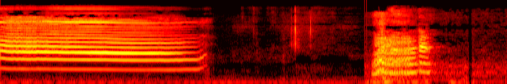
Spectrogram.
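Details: Domestic cat, one of several ranked as funny: a long steady, flat meow held for about two seconds, then silence and a short harsh, noisy yowl near the end.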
